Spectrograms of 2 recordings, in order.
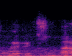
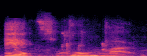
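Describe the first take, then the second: First: "exhumar" breathed almost voiceless, much softer; murmured to self. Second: "Exhumar" drawn out slowly, ex-hu-mar; slow syllable-by-syllable. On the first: Teacher reading the word to herself, near whisper. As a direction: read the word under your breath. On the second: Teacher sounding the word out for phoneme count, slowly. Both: Shown as a demonstration. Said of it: "Vamos a escribirlo en fonemas".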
